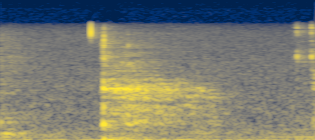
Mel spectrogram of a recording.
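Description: One quiet mouse click on an edit button in a website admin screen, a single short tap over faint room noise.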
